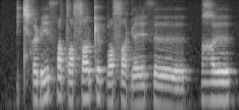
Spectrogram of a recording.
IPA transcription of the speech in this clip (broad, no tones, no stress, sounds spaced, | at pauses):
cʰ ʌ ɽ e θ ʌ tˤ ʌ sˤ ɛ ʈ ə b ə sˤ a ɡ ɛː θ əː | ʁ ə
